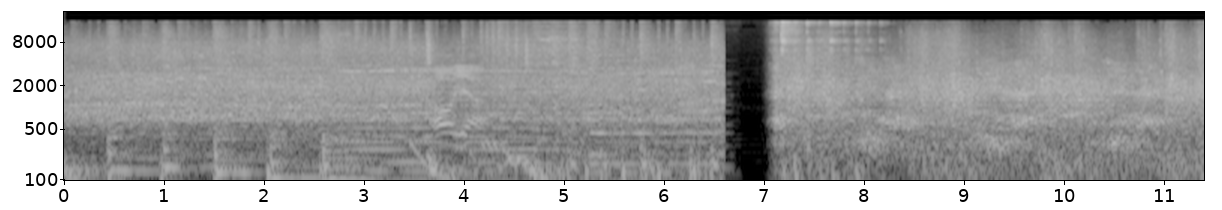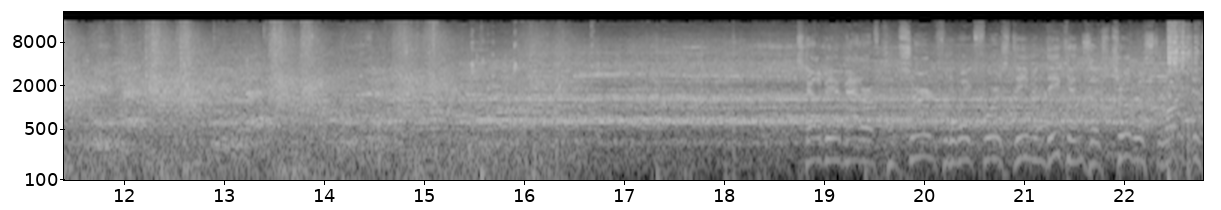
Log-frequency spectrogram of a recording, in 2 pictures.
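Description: Crowd noise in a packed college basketball gym, with a ball bouncing on the hardwood, and music for roughly the first seven seconds. The sound cuts out for a split second about seven seconds in.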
